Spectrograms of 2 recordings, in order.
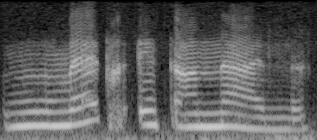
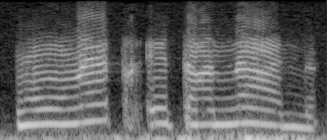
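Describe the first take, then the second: First: It is said quietly. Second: It is said loudly.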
